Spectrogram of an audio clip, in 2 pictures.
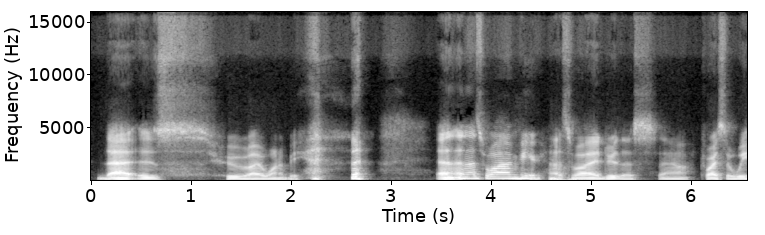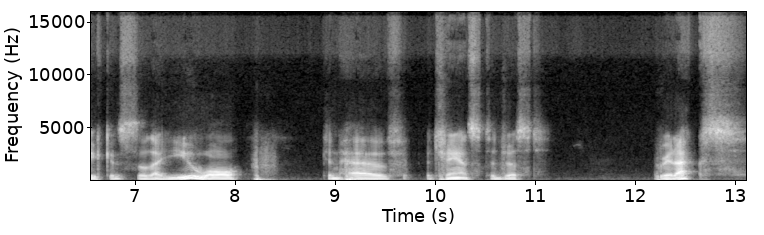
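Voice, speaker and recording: Deep-voiced guy hosting a stream, really low and slow, soothing storyteller feel, clears his throat a lot. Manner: soothing, calm storyteller delivery; rambling, with frequent restarts and soft laughs. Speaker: livestream host. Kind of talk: casual live-stream chat.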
